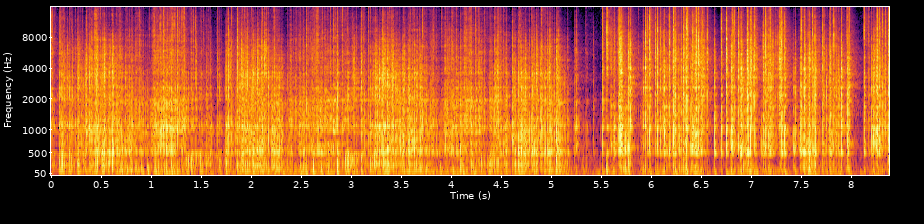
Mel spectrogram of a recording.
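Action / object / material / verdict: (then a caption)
scrape / textured pressed-glass dish / glass / none. A flat, pineapple-shaped green pressed-glass serving dish with a textured surface is held upright in both hands while long green nails tap and scratch across its raised diamond pattern. The result is a dense, bright crackling of rapid clicks and scraping with a faint glassy tone near 500 Hz. It grows choppier and more separated in the last few seconds.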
